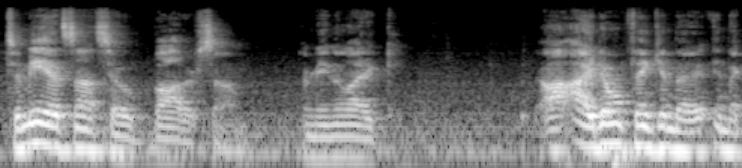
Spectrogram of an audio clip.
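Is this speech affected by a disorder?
No.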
